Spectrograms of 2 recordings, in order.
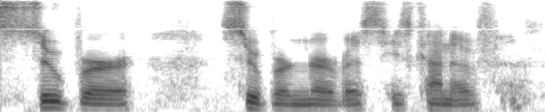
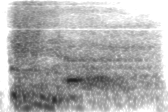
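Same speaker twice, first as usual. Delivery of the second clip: choked sob; 10 semitones higher, 5 dB louder than usual. Acted. Boy breaks down.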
